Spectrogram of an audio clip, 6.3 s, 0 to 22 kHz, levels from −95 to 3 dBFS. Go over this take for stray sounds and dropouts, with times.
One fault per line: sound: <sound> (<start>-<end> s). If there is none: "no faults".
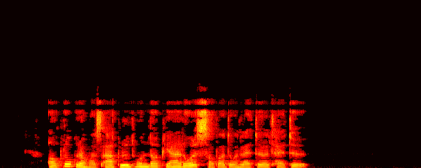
no faults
